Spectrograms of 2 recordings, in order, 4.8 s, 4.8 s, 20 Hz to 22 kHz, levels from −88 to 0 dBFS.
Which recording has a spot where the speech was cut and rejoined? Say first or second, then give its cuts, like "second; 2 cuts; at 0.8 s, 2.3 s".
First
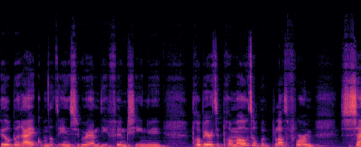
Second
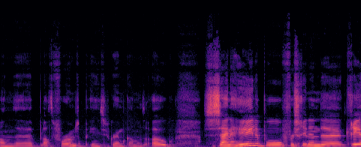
second; 2 cuts; at 1.0 s, 2.7 s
